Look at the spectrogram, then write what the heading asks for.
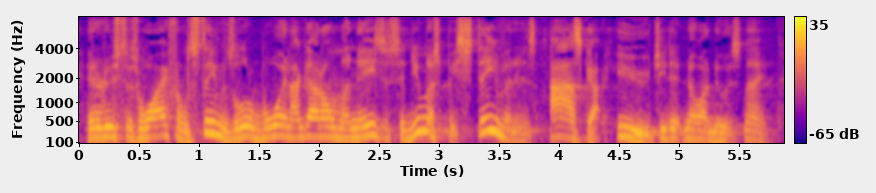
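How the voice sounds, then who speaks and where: A man's voice: high voice, animated, fast talker, a little mellow, breathy edge. A middle-aged man, a preacher telling folksy stories to his congregation and acting out the dialogue. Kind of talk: storytelling sermon to a congregation.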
